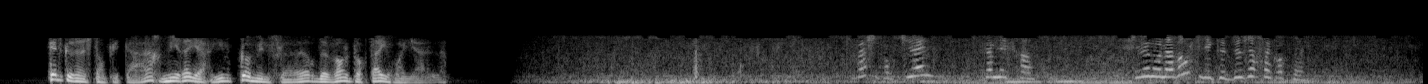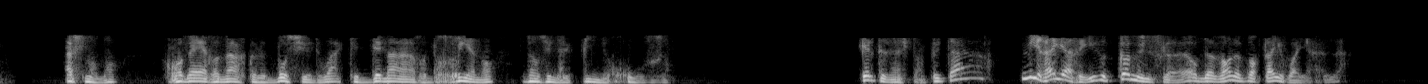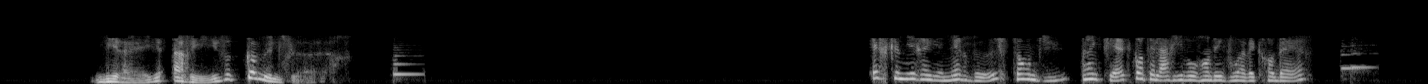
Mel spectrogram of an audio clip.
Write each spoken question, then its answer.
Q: Est-ce que Mireille est nerveuse, tendue, inquiète quand elle arrive au rendez-vous avec Robert?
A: Non, elle arrive comme une fleur.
